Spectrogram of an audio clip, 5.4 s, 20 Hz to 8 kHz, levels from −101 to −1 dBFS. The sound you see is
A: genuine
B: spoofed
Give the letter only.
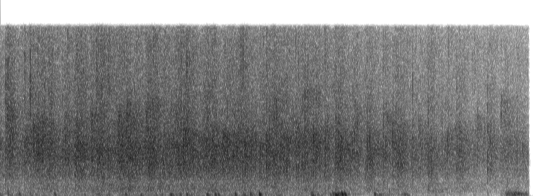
A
